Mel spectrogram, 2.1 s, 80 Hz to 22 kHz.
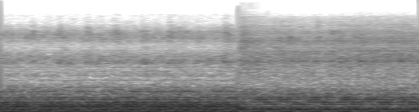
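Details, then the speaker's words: Big-block Ford Bronco with newly fitted exhaust, muffler equivalent to a Flowmaster 50 series, tip turned to body line: steady deep even V8 burble at idle, mellow muffled tone, no rasp or leaks; healthy. "I like it a lot. It's got a nice little tune to it."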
